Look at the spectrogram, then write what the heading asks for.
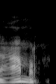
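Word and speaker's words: عمرو: Like Umar and Amr. You spell it all the same. Ain, mim, and ra. Ain, mim, and ra. But Amr, they put a waw after that ra, just to show you that it's Amr and not Umar.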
